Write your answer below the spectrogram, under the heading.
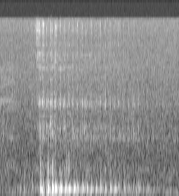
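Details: Dog snoring: one low, rattling, pulsed snore of about a second, rough and fluttering, swelling then fading into quiet.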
